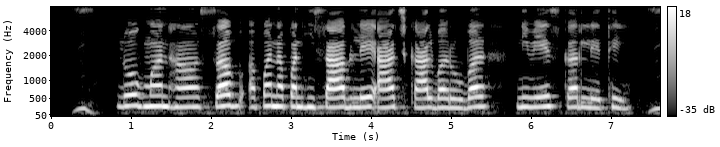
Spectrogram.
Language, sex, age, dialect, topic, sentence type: Chhattisgarhi, female, 46-50, Central, banking, statement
